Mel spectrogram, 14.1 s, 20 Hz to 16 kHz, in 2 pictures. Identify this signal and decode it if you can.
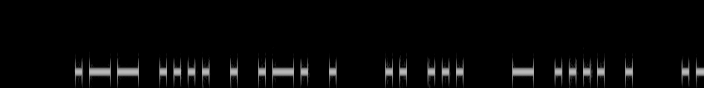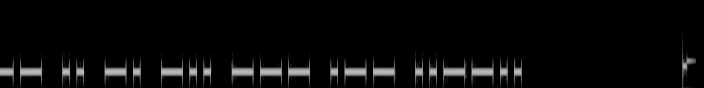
Morse code, heard as a keyed tone, about 17 wpm, 700 Hz. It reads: WHERE IS THE WINDOW?
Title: Sentences from Top 1600 Words 17wpm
